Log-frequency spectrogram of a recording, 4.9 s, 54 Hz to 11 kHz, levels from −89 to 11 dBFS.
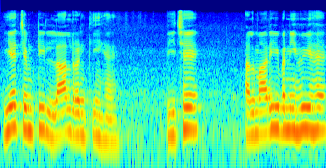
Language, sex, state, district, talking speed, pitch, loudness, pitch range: Hindi, male, Uttar Pradesh, Lalitpur, 135 wpm, 165 Hz, -14 LUFS, 150-180 Hz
